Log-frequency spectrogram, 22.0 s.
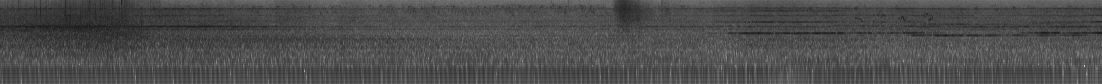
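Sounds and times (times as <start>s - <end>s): freight train rumbling: 0.0s - 22.0s
brief hiss: 12.3s - 13.1s.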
